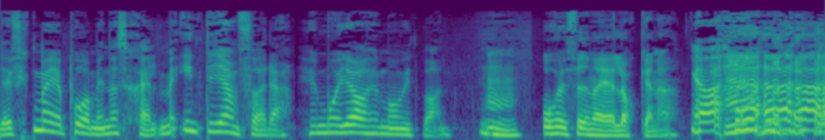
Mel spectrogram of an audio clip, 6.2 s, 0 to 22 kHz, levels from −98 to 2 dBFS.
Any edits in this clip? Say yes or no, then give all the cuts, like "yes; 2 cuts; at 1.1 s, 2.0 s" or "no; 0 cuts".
yes; 2 cuts; at 2.2 s, 4.0 s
